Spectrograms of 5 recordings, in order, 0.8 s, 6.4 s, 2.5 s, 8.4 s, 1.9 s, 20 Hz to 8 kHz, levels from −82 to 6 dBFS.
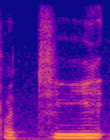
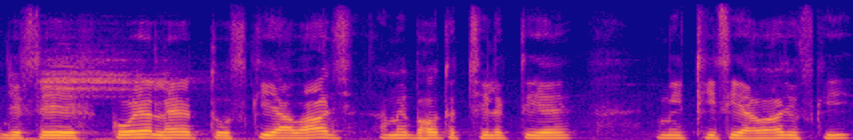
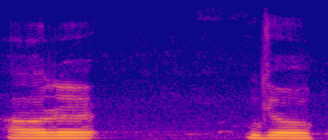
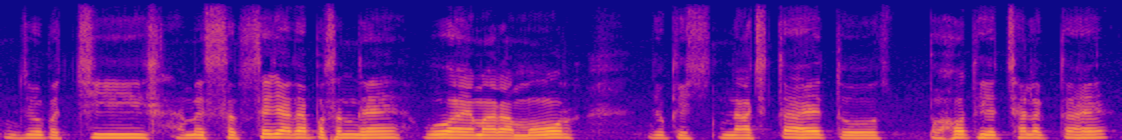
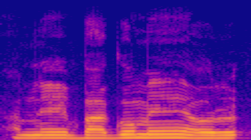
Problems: constant background noise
